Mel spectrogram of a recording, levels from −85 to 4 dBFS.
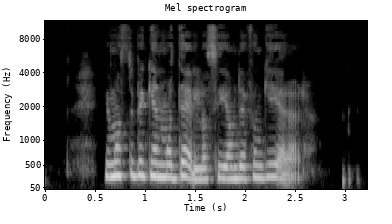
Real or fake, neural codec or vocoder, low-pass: real; none; 10.8 kHz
